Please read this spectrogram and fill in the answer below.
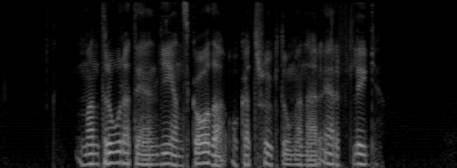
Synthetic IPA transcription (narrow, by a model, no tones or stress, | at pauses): mant̪ʰɾuːɾat̪̚d̪ɛæɾɛnjeːnskɑːd̪a̰ʔɔkat̪ɧʉ̟ːkd̪ʊmːənæ̰ɾæɾft̪lɪɡ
